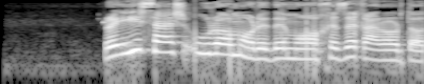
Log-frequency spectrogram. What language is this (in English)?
Persian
